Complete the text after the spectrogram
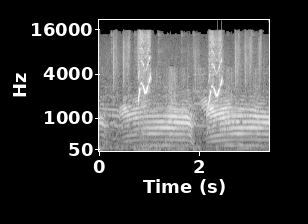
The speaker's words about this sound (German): Dann zeigt euch mal Kühe.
